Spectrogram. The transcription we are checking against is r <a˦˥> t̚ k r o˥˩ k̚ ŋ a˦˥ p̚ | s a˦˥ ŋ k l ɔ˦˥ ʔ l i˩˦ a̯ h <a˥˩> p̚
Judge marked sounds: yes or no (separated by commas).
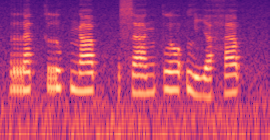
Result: yes, yes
